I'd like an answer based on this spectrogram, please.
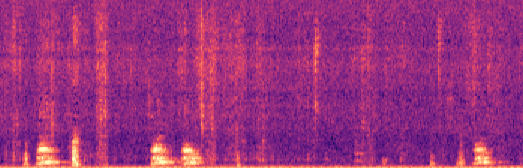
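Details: Pyrenean Mountain Dog puppy during its first steps, giving short harmonic yelps and whines in scattered bursts, about five over seven seconds, some in quick pairs, over a steady low hum with quiet soft knocks between.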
